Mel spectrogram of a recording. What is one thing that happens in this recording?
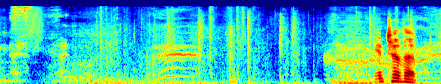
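Heavy blows thud as a fighter is slammed against a wall.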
